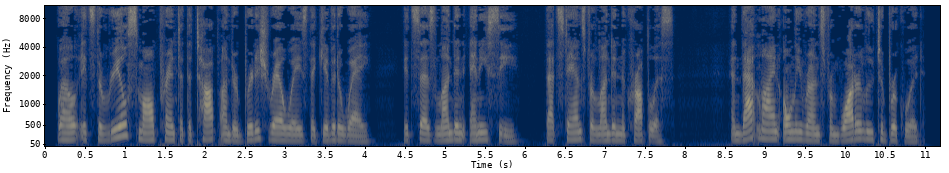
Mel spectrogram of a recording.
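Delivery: ordinary delivery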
